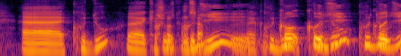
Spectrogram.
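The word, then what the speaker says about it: Kodu: s'appelle Kudu. K-O-D-U. Kudu, quelque chose comme ça. Kudu, si je le prononce en français.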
